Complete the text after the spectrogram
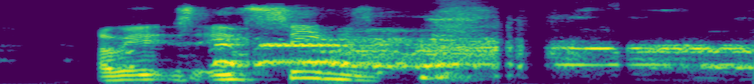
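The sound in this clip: A cockerel crows loudly in a long, strained call that breaks into several harmonic segments and ends in a steadier held note, lasting a couple of seconds.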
